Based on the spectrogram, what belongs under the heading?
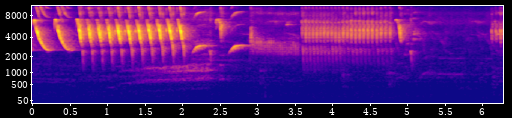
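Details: AF canary practising its song after moulting: a quick series of loud downward-sweeping high notes, several separate chips, then a long steady buzzy trill that fades near the end.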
